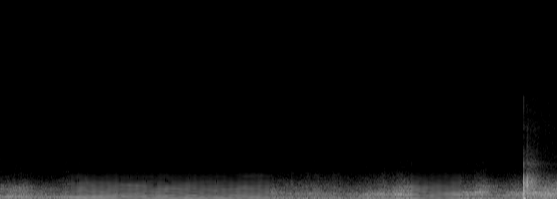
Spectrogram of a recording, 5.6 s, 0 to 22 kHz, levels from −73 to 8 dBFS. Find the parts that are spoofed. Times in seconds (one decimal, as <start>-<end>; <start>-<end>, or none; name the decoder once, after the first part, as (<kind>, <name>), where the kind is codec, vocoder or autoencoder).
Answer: 0.7-2.7 (vocoder, BigVGAN v2); 4.1-4.6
